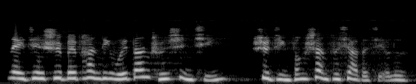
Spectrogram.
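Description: An actress playing a suspicious middle-aged aunt who questions and reasons step by step in a Chinese audio detective drama. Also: female voice, sits high, moderate pace, breathy edge. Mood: suspicious, probing. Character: inquisitive, suspicious middle-aged aunt probing a supposed suicide. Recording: muffled, long hall reverb.

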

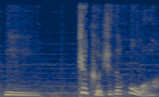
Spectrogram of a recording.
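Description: A woman's voice: mid-range voice, lively intonation, unhurried, darkish tone, faint music behind, close to an everyday voice. A woman playing a proud, capricious female martial sect leader in a Chinese wuxia radio drama, haughty and teasing. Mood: teasing, softened.

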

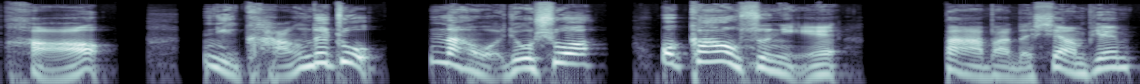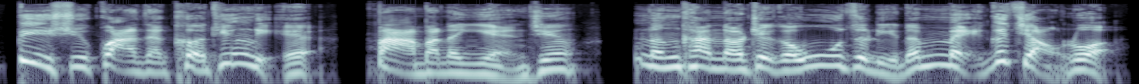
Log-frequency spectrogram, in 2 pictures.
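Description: A woman's voice: lowish voice, big pitch swings, moderate pace, no echo, clean studio sound. A woman voicing a defiant young man who talks back to his mother in a cold, scornful, lecturing way.

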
